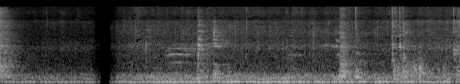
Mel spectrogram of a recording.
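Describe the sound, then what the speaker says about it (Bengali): Steady sizzling and frying of a spiced cauliflower and egg curry in a pan as hot water goes in, a sharp hiss continuing at close range with light stirring and utensil contact throughout, broken by one brief silent gap. "এবার আমি এর মধ্যে গরম জল ব্যবহার করব"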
